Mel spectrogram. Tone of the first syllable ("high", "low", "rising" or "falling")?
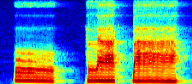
low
